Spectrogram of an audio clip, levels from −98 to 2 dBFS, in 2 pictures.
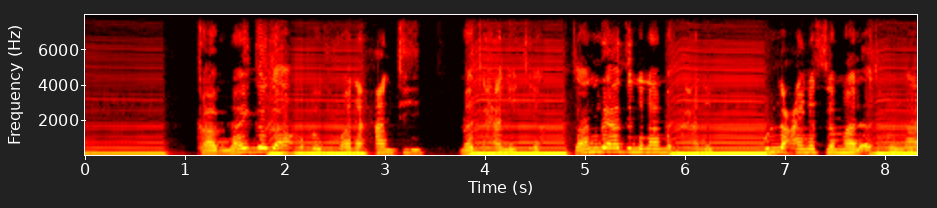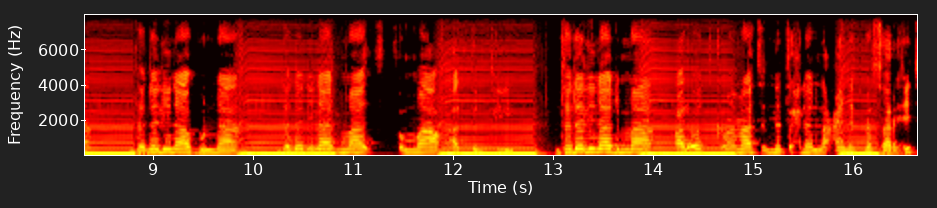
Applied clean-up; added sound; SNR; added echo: neural mask model RNNoise.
